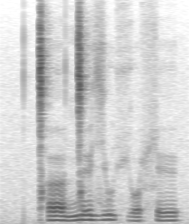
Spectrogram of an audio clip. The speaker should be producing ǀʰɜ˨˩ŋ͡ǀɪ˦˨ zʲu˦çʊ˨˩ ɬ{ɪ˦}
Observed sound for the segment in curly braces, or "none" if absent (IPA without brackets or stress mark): ɪ˦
